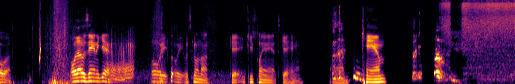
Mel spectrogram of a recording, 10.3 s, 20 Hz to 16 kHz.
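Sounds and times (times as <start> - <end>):
speech: 1.4 - 9.6
shower water running: 8.8 - 10.3.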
